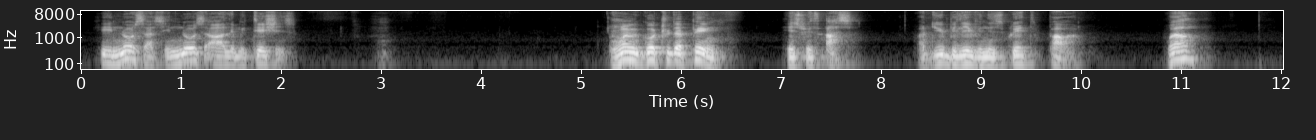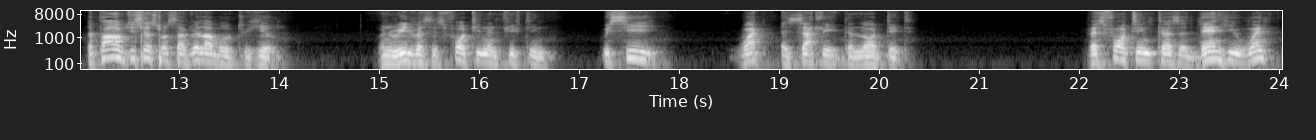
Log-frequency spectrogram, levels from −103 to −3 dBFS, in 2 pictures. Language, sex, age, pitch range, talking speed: English, male, 60-79, 95-130 Hz, 135 wpm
